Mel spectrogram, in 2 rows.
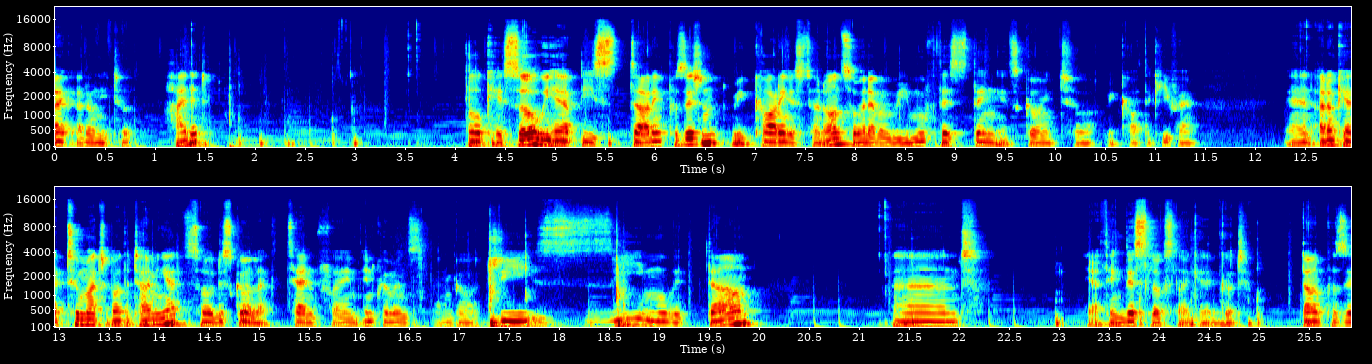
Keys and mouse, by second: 1.8 shift+middle click, 2.7 middle click, 3.5 click, 4.2 shift+middle drag, 5.0-5.5 middle drag, 12.4 click, 13.9 shift+middle drag, 17.3 g, 18.6 z, 21.6-22.9 drag, 23.5-23.9 middle drag, 23.9-24.3 drag, 24.3-25.0 middle drag, 25.0-25.4 drag, 25.4 middle click.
